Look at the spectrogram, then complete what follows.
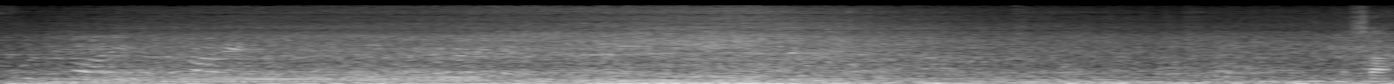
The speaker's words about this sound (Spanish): una moto, dos motos, un camión.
